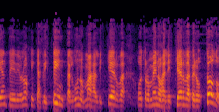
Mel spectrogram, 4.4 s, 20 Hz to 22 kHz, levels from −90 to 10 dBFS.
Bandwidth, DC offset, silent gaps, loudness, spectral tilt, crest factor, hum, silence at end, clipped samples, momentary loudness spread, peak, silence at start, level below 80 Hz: 13 kHz; under 0.1%; none; -20 LUFS; -2.5 dB/octave; 20 dB; none; 0 s; under 0.1%; 10 LU; -2 dBFS; 0 s; -58 dBFS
